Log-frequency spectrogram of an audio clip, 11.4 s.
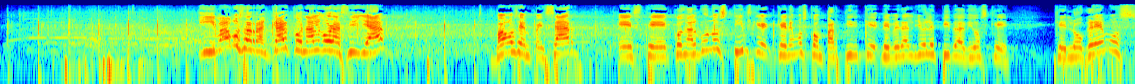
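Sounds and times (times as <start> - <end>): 
audience applause: 0.0 - 7.5
speech: 2.0 - 4.0, 5.0 - 11.3.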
